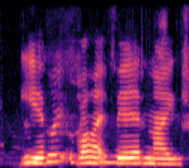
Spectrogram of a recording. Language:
Icelandic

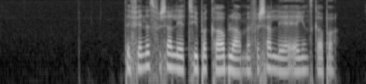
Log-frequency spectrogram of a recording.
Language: Norwegian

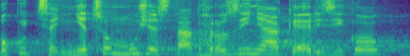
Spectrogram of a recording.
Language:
Czech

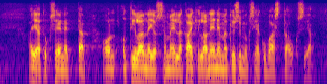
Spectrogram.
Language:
Finnish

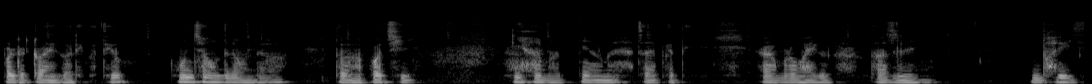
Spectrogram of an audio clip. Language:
Nepali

